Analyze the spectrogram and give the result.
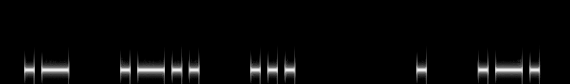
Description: Morse code, heard as a keyed tone, about 14 wpm, spaced as for 10 wpm, 680 Hz. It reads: ALS ER
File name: Morsekurs / Witze / Witz 13 Februar 2024 50 F70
